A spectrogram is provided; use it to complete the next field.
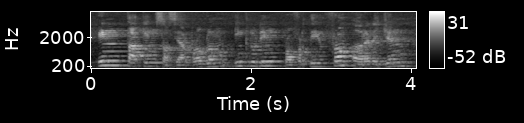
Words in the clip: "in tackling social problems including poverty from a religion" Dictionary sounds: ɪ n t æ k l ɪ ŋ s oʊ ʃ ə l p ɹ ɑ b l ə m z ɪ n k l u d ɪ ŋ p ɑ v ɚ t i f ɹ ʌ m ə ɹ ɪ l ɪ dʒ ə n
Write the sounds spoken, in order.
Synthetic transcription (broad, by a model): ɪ n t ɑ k ɪ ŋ s oʊ s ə l p ɹ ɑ b l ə m ɪ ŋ k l u d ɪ ŋ p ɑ p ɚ t i f ɹ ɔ m ə ɹ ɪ l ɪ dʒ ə n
